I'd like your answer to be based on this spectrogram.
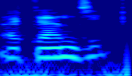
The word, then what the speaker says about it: Akanji: mas acho que é Akanji. – Akanji.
